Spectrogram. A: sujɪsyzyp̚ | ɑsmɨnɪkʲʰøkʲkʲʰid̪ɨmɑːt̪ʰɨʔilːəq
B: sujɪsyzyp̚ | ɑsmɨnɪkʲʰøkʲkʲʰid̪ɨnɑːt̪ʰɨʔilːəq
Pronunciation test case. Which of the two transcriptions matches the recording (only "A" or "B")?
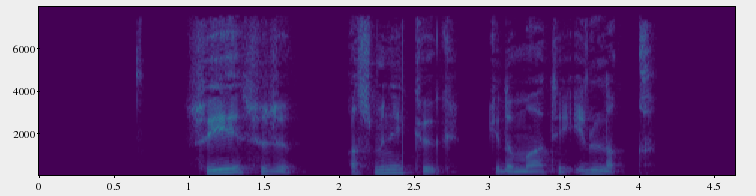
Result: A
